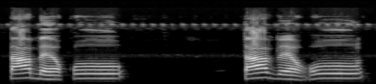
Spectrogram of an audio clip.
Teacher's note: তাবগু, এখানে কলকলা, কলকলাটি ধাক্কা মেরে নিচে সাউন্ড আসবে, তাবগু, তাবগু, অবশ্যই গয়নটিকে গু মোটা করে পড়বেন।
